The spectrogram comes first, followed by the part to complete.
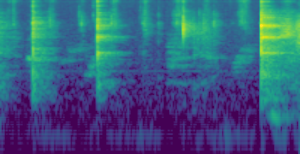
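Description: About four light, unevenly spaced clinks and knocks of a spoon against a bowl, one with a brief ring.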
